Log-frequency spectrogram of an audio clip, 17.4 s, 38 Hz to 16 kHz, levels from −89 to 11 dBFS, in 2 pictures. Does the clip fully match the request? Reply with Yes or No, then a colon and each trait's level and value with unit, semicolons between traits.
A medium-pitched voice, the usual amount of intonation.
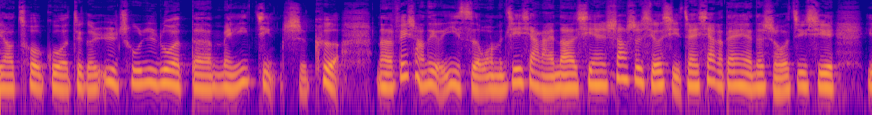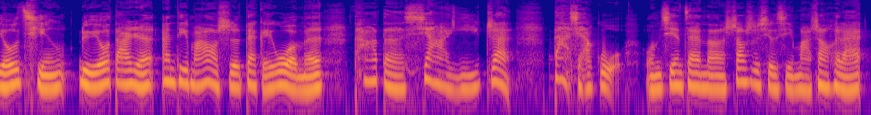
Yes: medium, 175 Hz; average, 3.9 semitones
